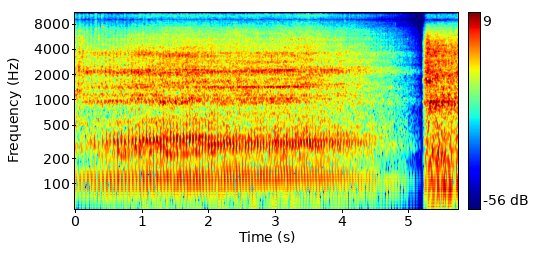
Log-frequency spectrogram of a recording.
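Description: A loud Royal Enfield Himalayan motorcycle engine drones close by with a rhythmic pulsing, then cuts off abruptly before resuming, at a rider rally in the Euganean Hills.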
